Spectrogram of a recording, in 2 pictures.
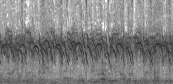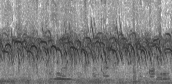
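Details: Many chicks peeping together in a dense, unbroken chorus of high, short, rapidly repeated chirps, with faint lower clucking-like notes beneath.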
